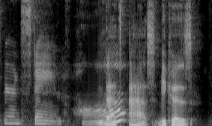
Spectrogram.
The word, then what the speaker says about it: Berenstain: The lovable cartoon bear family actually spelled their last name with an A. The Berenstain. It looks like stain, but they might have actually pronounced it Steen.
